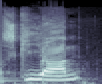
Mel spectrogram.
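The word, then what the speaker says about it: Scion: uh if you uh start as the noble skon that's the right pronunciation skon the noble skon you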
